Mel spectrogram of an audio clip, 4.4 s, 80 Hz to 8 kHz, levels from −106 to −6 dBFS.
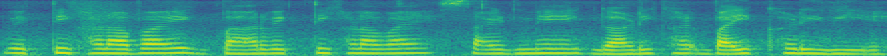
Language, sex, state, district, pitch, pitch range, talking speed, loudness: Hindi, female, Bihar, Samastipur, 225 Hz, 215-235 Hz, 245 wpm, -17 LUFS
